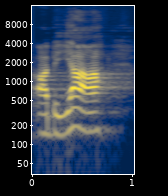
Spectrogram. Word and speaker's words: Abijah: And then his other son is, we would say Abijah, but they may pronounce more like Abiyah, which is a combination of the Hebrew word Abib, which would mean father, and then Yahweh.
